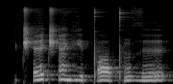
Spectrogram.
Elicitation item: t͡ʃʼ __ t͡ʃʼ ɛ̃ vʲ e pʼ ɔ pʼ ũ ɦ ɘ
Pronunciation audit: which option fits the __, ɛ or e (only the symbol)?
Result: ɛ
